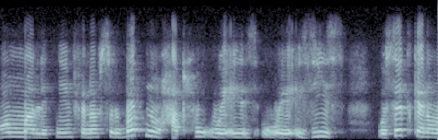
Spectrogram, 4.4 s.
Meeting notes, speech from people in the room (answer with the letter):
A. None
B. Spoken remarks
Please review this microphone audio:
A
